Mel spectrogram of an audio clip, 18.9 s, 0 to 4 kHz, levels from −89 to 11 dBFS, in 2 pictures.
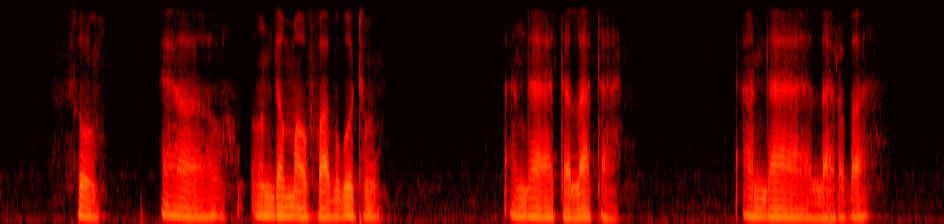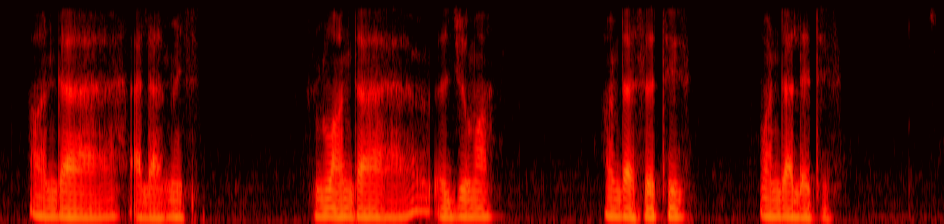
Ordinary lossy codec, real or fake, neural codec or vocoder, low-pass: none; fake; codec, 16 kHz, 4.8 kbps, FACodec; 3.6 kHz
